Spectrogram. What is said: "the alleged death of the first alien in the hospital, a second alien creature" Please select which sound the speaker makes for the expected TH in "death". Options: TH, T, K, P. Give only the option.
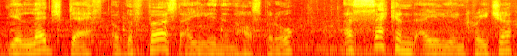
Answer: TH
